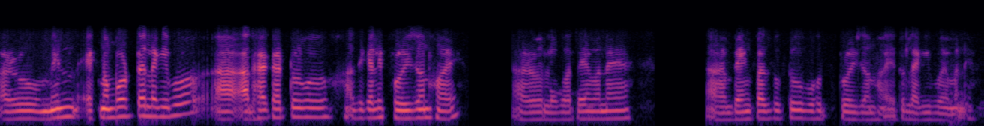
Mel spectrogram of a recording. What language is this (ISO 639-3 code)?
asm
